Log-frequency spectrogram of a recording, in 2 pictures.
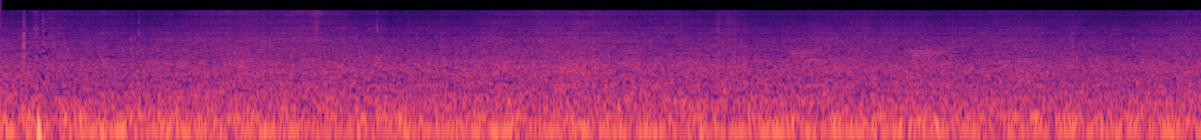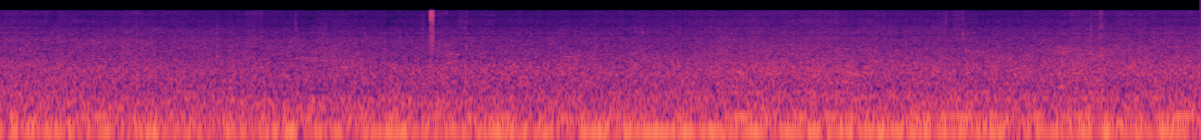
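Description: A boat's engine running with a steady low drone, with wind noise on the microphone over it. There is one sharp knock just at the start.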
